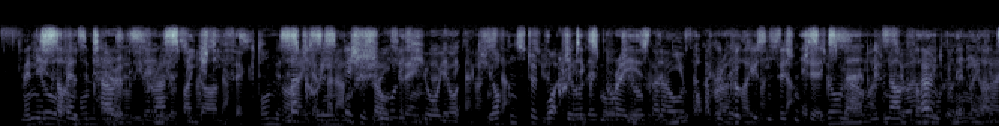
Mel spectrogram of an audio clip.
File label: male liverec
